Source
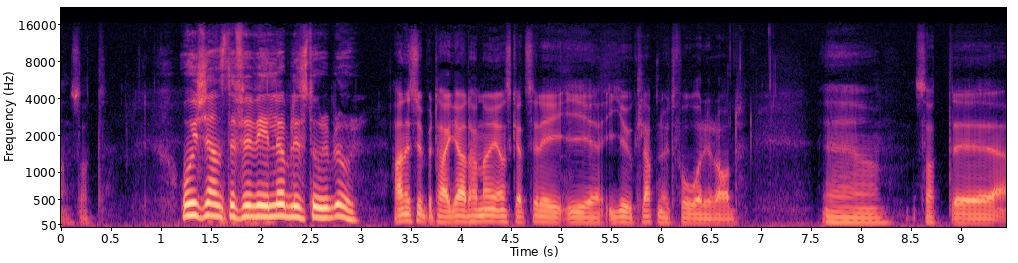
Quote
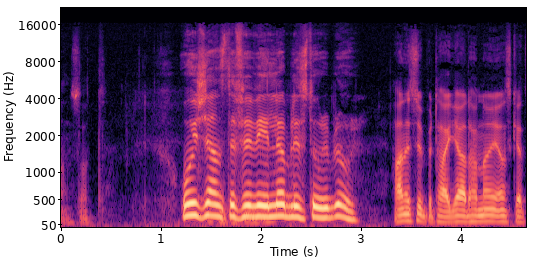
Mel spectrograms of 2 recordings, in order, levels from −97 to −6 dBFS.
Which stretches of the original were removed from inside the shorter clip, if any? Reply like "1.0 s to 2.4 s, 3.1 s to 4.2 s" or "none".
none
